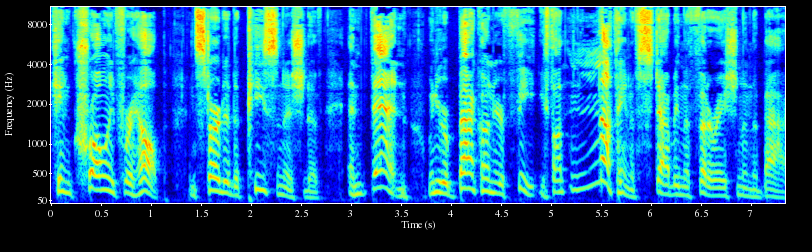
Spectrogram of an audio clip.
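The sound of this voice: Putting on a character voice, a man talks at a fairly high pitch with big pitch swings, a fairly bright tone and a slightly husky edge. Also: fairly quick pace.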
